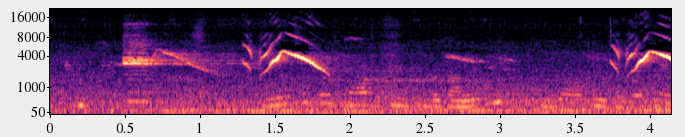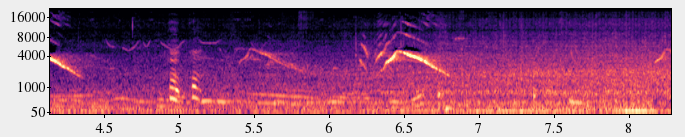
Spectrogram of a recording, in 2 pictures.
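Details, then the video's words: Three high, arched whistled notes, each rising and falling steeply, come roughly every two and a half seconds, with faint softer chirps and steady low background noise. "Bird 🦅 Chirping sound"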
